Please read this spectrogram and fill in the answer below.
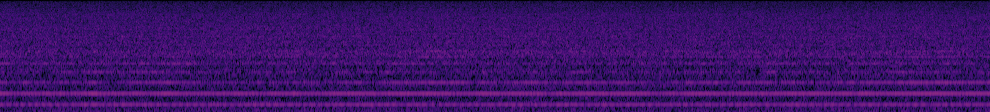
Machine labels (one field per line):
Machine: fan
